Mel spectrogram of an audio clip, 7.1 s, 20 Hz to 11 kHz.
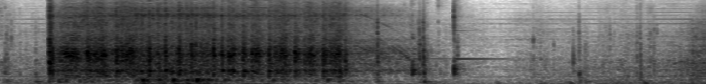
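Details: Diesel: about three seconds of even cranking near 230 beats a minute before fading; slow to catch with air in the fuel system and empty injectors.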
